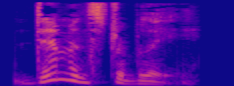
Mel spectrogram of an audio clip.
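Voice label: "demonstrably", British English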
